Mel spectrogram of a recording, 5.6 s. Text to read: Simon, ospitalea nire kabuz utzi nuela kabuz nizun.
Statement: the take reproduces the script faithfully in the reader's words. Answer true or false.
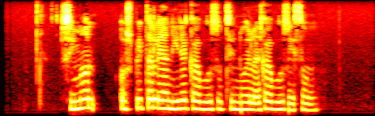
true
